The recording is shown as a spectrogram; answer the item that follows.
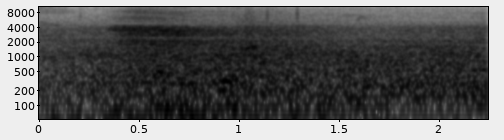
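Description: Steady outdoor background noise: an even low rumble with a faint hiss above it, with no distinct events.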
